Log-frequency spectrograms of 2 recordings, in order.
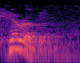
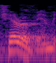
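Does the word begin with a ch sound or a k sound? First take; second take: k; ch. First: The word begins with a hard k sound. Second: The word begins with a ch sound. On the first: The speaker calls it right. "they use k as in cherubim" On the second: The speaker calls it wrong. "rather than how the English word is cherubim"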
